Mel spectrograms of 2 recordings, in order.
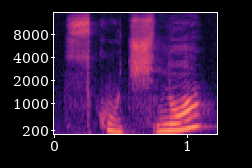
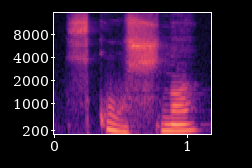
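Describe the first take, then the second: First: It is read exactly as it is spelled. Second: It is said with its normal spoken pronunciation. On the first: "Пишем" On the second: "произносим"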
